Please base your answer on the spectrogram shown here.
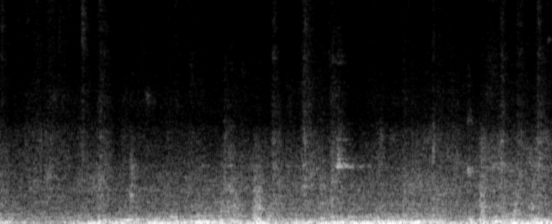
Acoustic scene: bus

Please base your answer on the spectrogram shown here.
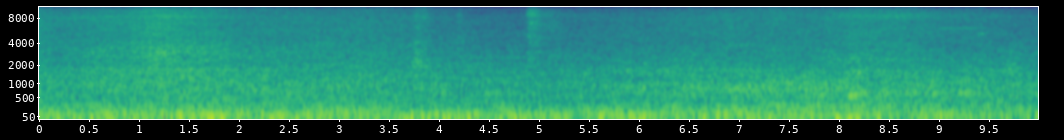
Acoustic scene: street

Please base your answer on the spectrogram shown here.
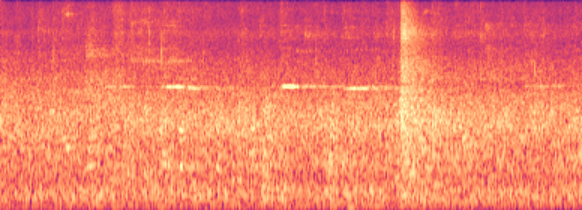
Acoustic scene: subway station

